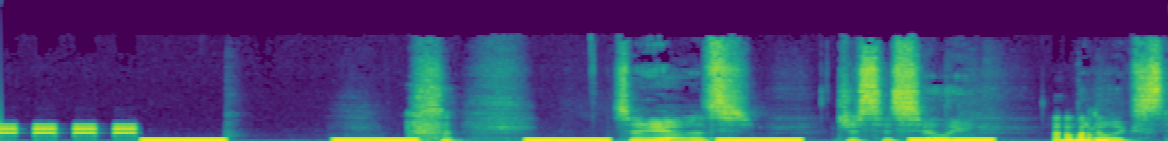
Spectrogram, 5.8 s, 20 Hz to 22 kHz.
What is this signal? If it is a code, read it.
Busy tone (Europe, 425 Hz), with speech.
